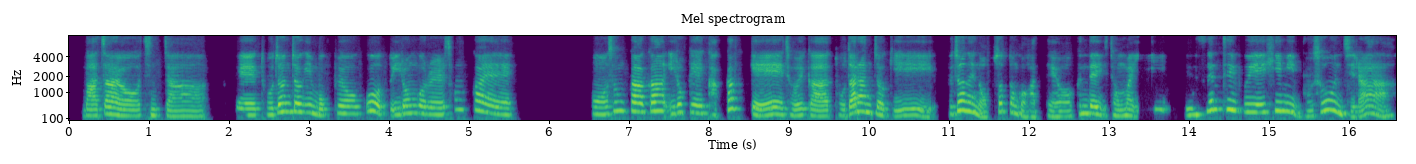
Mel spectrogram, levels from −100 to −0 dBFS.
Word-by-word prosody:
맞아요 165 -1 +2
진짜. 150 -4 -4 0.3
그게 175 -1 +1
도전적인 245 +5 +1
목표고 215 +7 0
또 - - -7
이런 220 +4 -1
거를 195 -3 0
성과에 245 - -1 0.9
어 200 -1 -1
성과가 285 +1 +4
이렇게 240 -1 -1
가깝게 200 - 0
저희가 165 -3 0
도달한 235 - +2
적이 175 -3 -3
그전에는 275 0 +4
없었던 255 - -3
것 135 - -3
같아요. 140 +2 -6
근데 220 -1 +3
이제 175 -5 -2
정말 165 -3 -3 0.2
이 335 0 -8 0.2
인센티브의 255 - +1
힘이 275 -3 0
무서운지라 205 - -1
205 Hz, 255 characters per minute, -24 LUFS, 170-265 Hz, 0.9 s, 성과가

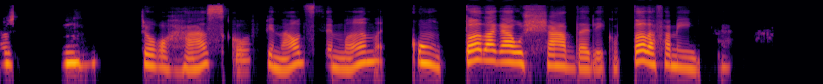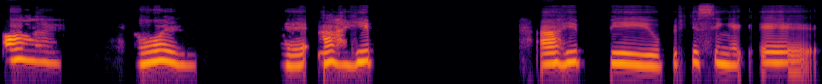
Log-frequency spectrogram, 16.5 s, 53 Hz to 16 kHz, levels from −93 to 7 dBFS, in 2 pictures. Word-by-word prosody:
Gauch 215 0 -3 0.5
Uhum. 225 -2 +3 0.5
Churrasco, 165 - -4
final 185 +1 -2
de 230 - -11 0.2
semana 195 +9 -3 0.3
com 220 -6 +2 0.2
toda 265 +2 +7
a - - +3
gauchada 195 -8 +2
ali, 150 -1 -6
com 160 - -16
toda 245 -1 +7
a - - -1
família. 175 -7 -5 1.3
Ai, 260 -5 +2 0.8
olha, 235 -1 +3 1.0
é 195 +1 -1 0.2
arre 230 +1 +2 1.6
Arrepio, 220 -3 +1
porque 215 +3 -9
assim, 215 -3 -3 0.2
é 235 - -2
é - - -12
215 Hz, 85 wpm, -24 LUFS, 190-235 Hz, 1.6 s, toda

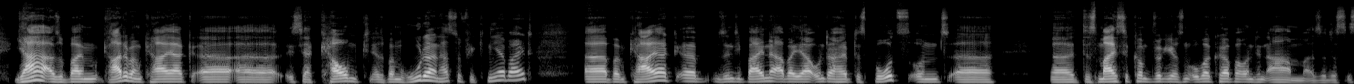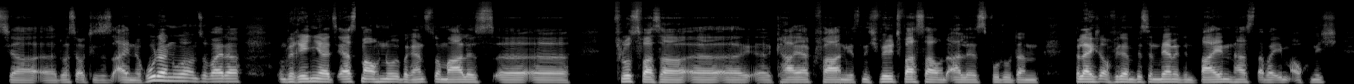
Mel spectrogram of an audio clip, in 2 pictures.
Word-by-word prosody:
Ja, - - +7
also, 120 -1 0
beim 125 +2 0
grade 190 - +4
beim 140 -7 0
Kajak, 125 +1 +2
äh, - - -12 0.8
äh, - - -15
ist 115 -1 -10
ja 115 - -4
kaum 130 +5 +2
k 115 - -16
also, 115 -2 -7
beim 120 -1 -3
Rudern 165 - +3
hast 145 +2 -5
du - - -9
viel 110 -2 -15
Kniearbeit. 195 - -2 0.5
Äh, 120 0 +3
beim 120 0 -4
Kajak, 145 +10 +4
äh, 145 -1 0
sind 130 +2 -7
die 130 - -9
Beine 125 +5 +2
aber 130 0 +2
ja 125 0 +3
unterhalb 125 -3 -2
des 115 -5 -10
Boots 190 +10 -1
und, 120 -1 -6
äh, 110 -1 -1 0.6
äh, 110 0 -1
das 115 +1 -7
meiste 125 +1 +4
kommt 135 -4 -5
wirklich 135 -1 -3
ausm 130 +2 -8
Oberkörper 135 0 -2
und 120 0 -4
den 115 - -9
Armen. 110 -4 -4
Also, 90 +3 -12
das 95 0 -11
ist 105 - -10
ja 100 -2 -4
äh, - - -9
du 110 - -7
hast 110 - -8
ja - - -1
auch - - -8
dieses 100 -1 -11
eine 105 -2 -2
Ruder 185 - +6
nur 165 -2 0
und 145 - -4
so 135 -1 -7
weiter. 135 0 +3 0.3
Und 120 - -7
wir 125 - 0
reden 135 +2 +4
ja 135 - +5
jetzt 125 - 0
erst 125 0 +2
mal 130 - +5
auch 125 -1 +2
nur 130 0 0
über 115 -1 -3
ganz 115 +1 -4
normales, 115 -2 +1
äh, - - -7
äh, 105 -1 -1 0.5
Flusswasser 110 -4 +1
äh, - - -5
äh, 110 0 -7
äh, - - -15
Kajakfahren, 110 +1 0
jetzt 105 -1 -7
nicht 120 0 -7
Wildwasser 120 -2 +3
und 110 -1 -3
alles, 110 -2 -2
wo 115 - -5
du 110 0 -5
dann 105 0 -4 0.3
vielleicht 125 -1 +4
auch - - -2
wieder 125 +1 +3
'n 115 - -3
bisschen 120 0 -3
mehr 120 0 +3
mit 115 -2 -3
den 105 -3 -8
Beinen 110 +2 +1
hast, 110 -1 -4
aber 110 0 -3
eben 110 +1 -7
auch - - -9
nicht 110 0 -10
120 Hz, 220 wpm, -23 LUFS, 110-130 Hz, 0.8 s, Ja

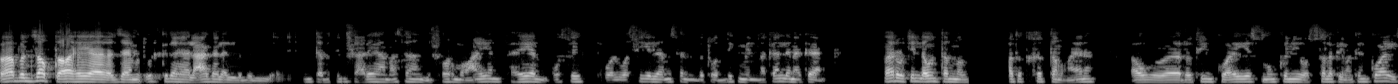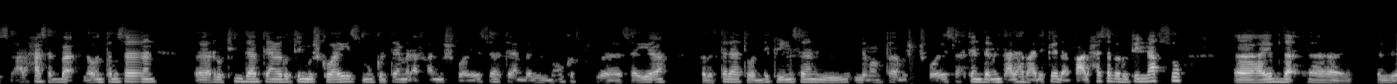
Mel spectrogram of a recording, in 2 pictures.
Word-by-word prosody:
فبالضبط 150 0 +8
آه، 130 +1 +13
هي 130 -1 +8 0.3
زَي 110 - +6
ما 115 - 0
تقول 135 - -6
كده 135 -1 +1
هي 115 - +1
العجَلة 120 +1 +4
اللي 100 -2 -4
بل 90 -3 -9 0.3
أنت 120 - -7
بتمشي 125 +3 -9
عليها 120 -1 -1
مثلًا 120 -1 -6
مشوار 125 +4 -6
معيّن، 130 +1 -2
فهي 130 +2 +1
الوسيط 125 +1 -5 0.2
والوسيلة 120 +4 -4
مثلًا، 135 - -8
بتودّيك 205 -1 -8
من 230 -1 -3
مكان 135 - -5
لمكان. 125 -3 0 0.6
فالروتين 145 +1 +3
لو 130 0 +7
أنت 135 -2 -2
م 120 -3 0 0.4
حاطط - - -2
خطّة - - -2
معيّنة 130 +1 -3 0.4
أو 105 -1 +1 0.2
روتين 125 +4 -3
كويس 130 0 +1
ممكن 125 +1 -2
يوصّلك 125 +2 -2
لمكان 115 +4 -6
كويس 145 -4 -1
على - - -6
حَسب - - -2
بقى، - - +2
لو - - -1
أنت 120 - -6
مثلًا، 130 -1 +1 0.5
آآ، - - -1
الروتين 135 -1 -6
ده 130 -1 +3
بتعمل 125 -1 0
روتين 125 +3 -4
مش 120 - -2
كويس، 125 +2 0
ممكن 115 0 -6
تعمل 120 -1 -4
أفعال 230 - -8
مش 230 - -9
كويسة، 460 - -6
تعمل 105 -2 -6 0.2
مواقف 115 - -15 0.5
سيئة، - - 0 0.4
فبالتالي 120 - -2
هتودّيك 115 +1 -4 0.2
مثلًا 120 0 -2
ل 105 +1 -5
لمنطقة 105 -1 -6
مش 225 - -11 0.2
كويسة 470 +1 -4
هتندَم 120 -1 0
أنت 120 +1 -2
عليها - - +1
بعد - - +1
كده. - - +1
فعلى - - +6
حَسب - - -2
الروتين 130 +3 -1
نفْسه، 160 +3 +2 0.6
آآ، 105 0 +6
هيبدأ 125 +2 +3
آآ 95 -3 -1 0.3
ال 95 0 -5
125 Hz, 170 wpm, -22 LUFS, 115-135 Hz, 0.6 s, آه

